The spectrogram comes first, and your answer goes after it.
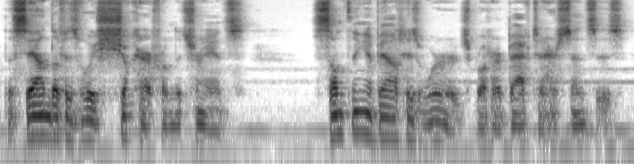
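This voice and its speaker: Very deep-voiced man narrating horror. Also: expressive, measured pace, a little hiss or hum. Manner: suspenseful, emphatic. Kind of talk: dramatic scripted horror storytelling.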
